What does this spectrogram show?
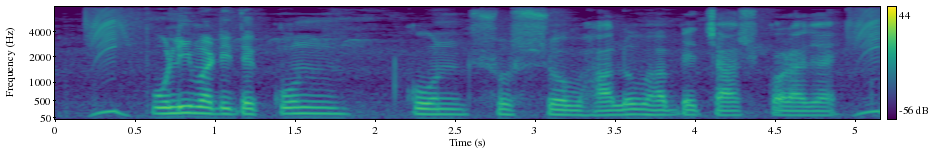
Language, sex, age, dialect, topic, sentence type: Bengali, male, 18-24, Rajbangshi, agriculture, question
